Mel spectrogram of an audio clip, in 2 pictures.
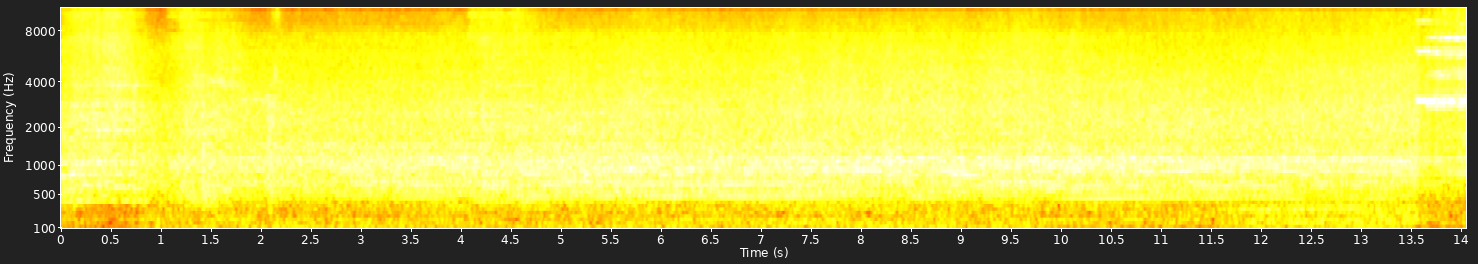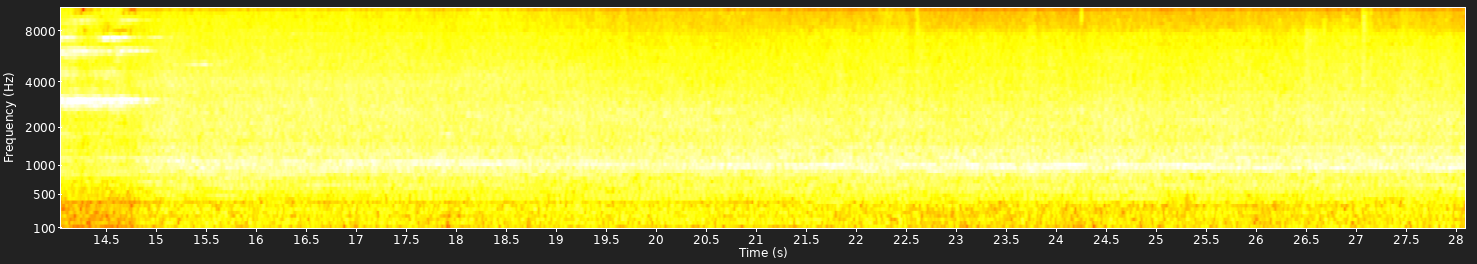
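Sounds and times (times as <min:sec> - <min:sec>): high squeal: 0:13.5 - 0:15.8.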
